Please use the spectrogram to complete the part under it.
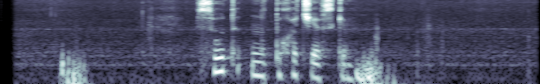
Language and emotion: Russian, neutral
